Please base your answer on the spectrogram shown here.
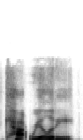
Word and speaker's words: KAT Realty: And that's how Kate Reality Group, and by the way, it's pronounced cataly came to be.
